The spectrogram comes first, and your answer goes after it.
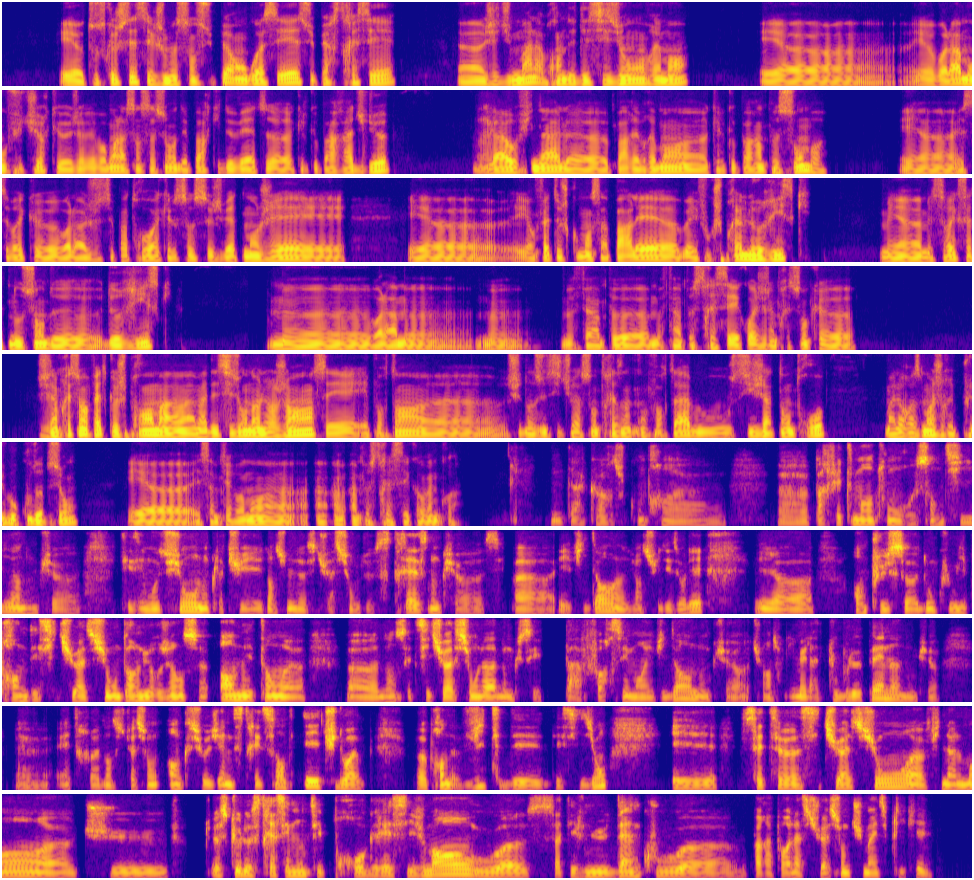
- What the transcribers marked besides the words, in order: tapping; stressed: "risque"; stressed: "progressivement"; stressed: "d'un"
- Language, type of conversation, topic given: French, advice, Comment puis-je mieux reconnaître et nommer mes émotions au quotidien ?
